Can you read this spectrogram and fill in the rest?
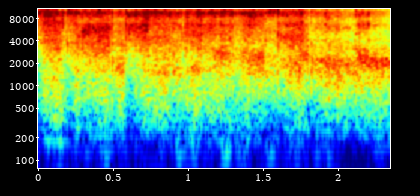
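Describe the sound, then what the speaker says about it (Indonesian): Students in a classroom clap for group 3, producing a loud, dense burst of applause from many hands that runs steadily through the whole moment. "Saya tepuk tangan untuk kelompok"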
